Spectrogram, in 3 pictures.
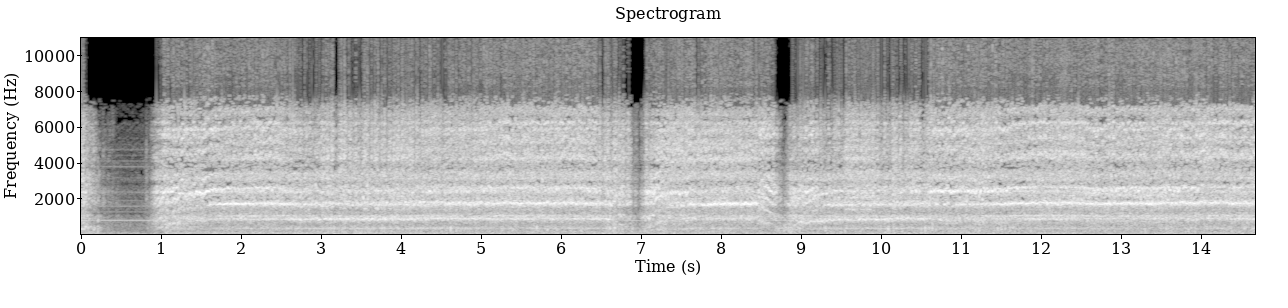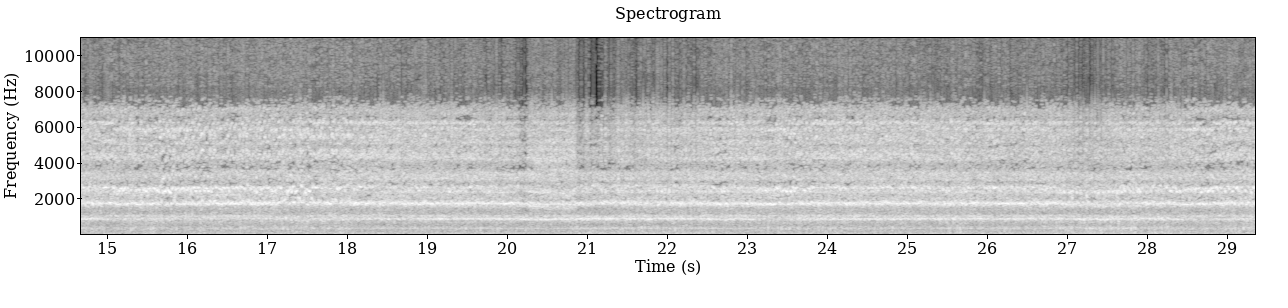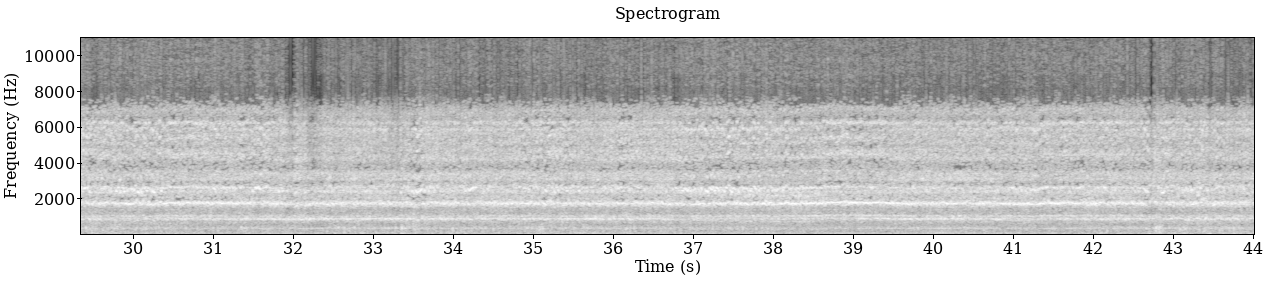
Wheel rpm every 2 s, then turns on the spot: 120, 210, 230, 180, 160, 220, 220, 220, 220, 230, 230, 230, 230, 230, 220, 230, 230, 240, 220, 230, 230, 230.
none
